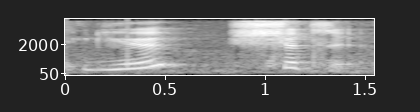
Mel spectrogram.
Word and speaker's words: 輸出: However, for the word export, it is 輸出, 輸出.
